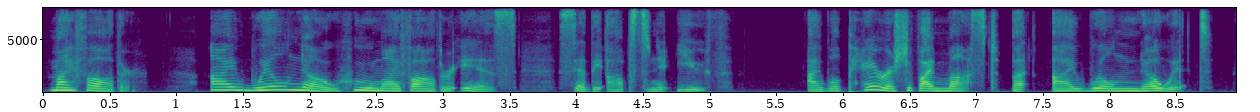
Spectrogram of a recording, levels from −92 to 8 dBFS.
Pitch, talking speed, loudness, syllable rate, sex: 205 Hz, 155 wpm, -18 LUFS, 4.2 syllables/s, female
